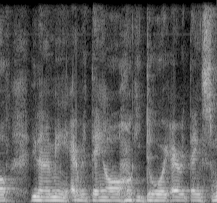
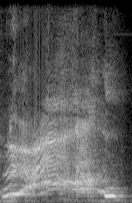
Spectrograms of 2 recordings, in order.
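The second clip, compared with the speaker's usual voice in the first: high shouted retching gag; mock retching. Imitating the guy throwing up, high shouted gag. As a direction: let out a big high gag.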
